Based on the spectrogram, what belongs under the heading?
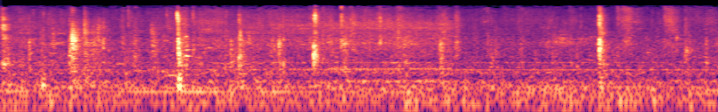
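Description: Steady low hum of idling trains standing side by side at a station platform, broken by scattered sharp knocks and clicks as passengers board. The loudest knock comes a little under two seconds in, and another about six seconds in.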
